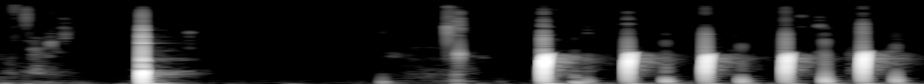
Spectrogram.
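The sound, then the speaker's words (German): Thumping plosive pops made into a headset microphone to test it: one loud pop, a short pause, then a quick, steady run of about eight more breathy pops, with no talking. “Ich fühle mir mal ein paar Sprenglaute.”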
